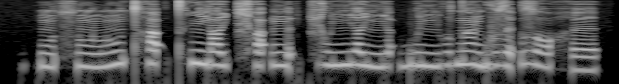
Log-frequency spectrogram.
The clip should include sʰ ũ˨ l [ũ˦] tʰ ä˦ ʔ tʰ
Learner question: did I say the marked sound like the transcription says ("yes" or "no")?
yes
